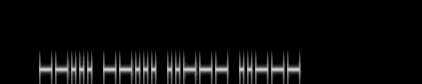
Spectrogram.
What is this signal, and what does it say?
Morse code, heard as a keyed tone, about 30 wpm, 700 Hz. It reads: 7722
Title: Numbers - 4-Digit 30wpm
